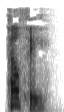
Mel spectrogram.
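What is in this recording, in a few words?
"healthy", US English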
